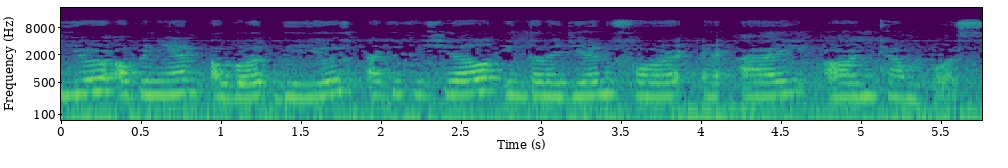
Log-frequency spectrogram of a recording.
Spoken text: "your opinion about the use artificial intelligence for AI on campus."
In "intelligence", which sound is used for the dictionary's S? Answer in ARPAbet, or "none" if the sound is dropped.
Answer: none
